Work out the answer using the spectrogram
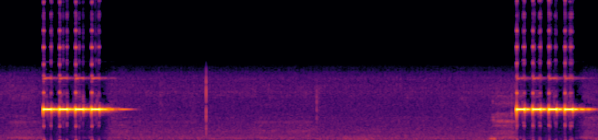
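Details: Household smoke/carbon monoxide detector test in a house: two bursts of rapid shrill beeping, about a second each and six seconds apart, its normal test alarm pattern. Afterward the detector resets, with its light going solid again after about a minute.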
